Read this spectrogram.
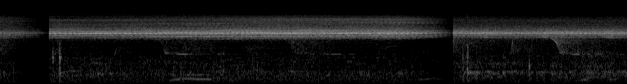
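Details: Cicadas on the Montagne des Singes trail in French Guiana fill the air with a loud, steady, high-pitched buzzing drone that barely wavers.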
